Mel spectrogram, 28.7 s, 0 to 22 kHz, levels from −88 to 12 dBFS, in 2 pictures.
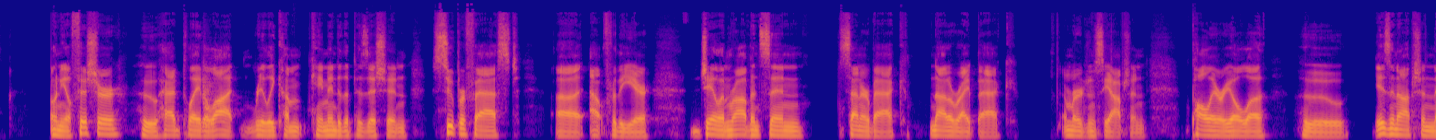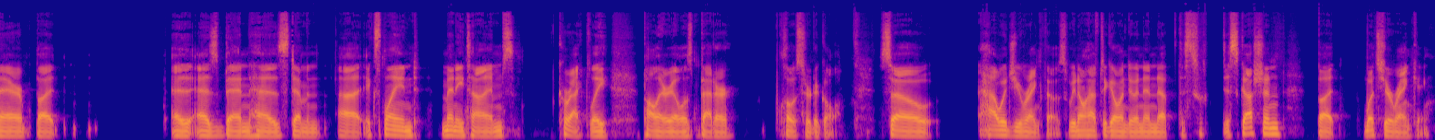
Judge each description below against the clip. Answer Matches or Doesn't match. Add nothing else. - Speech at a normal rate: Matches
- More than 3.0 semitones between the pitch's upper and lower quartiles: Doesn't match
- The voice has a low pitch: Matches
